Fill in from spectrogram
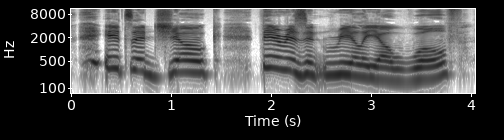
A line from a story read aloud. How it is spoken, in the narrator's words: said the boy, laughing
